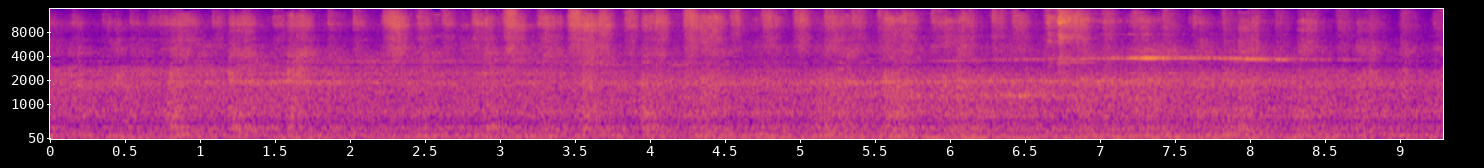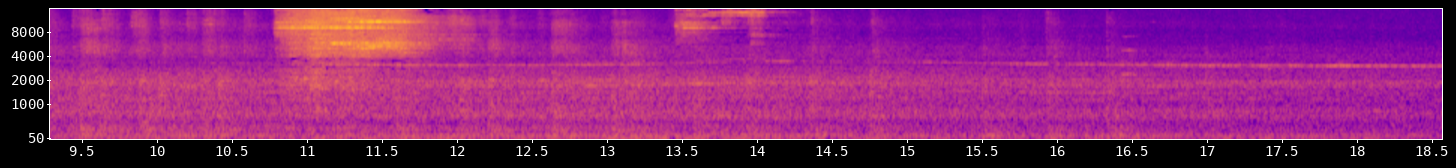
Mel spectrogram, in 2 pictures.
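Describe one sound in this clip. A freight train rumbles heavily across a steel bridge nearby.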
